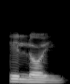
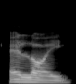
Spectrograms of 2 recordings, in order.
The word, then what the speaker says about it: iloy: iloy iloy Because this is a native word, we don't say eloy eloy.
